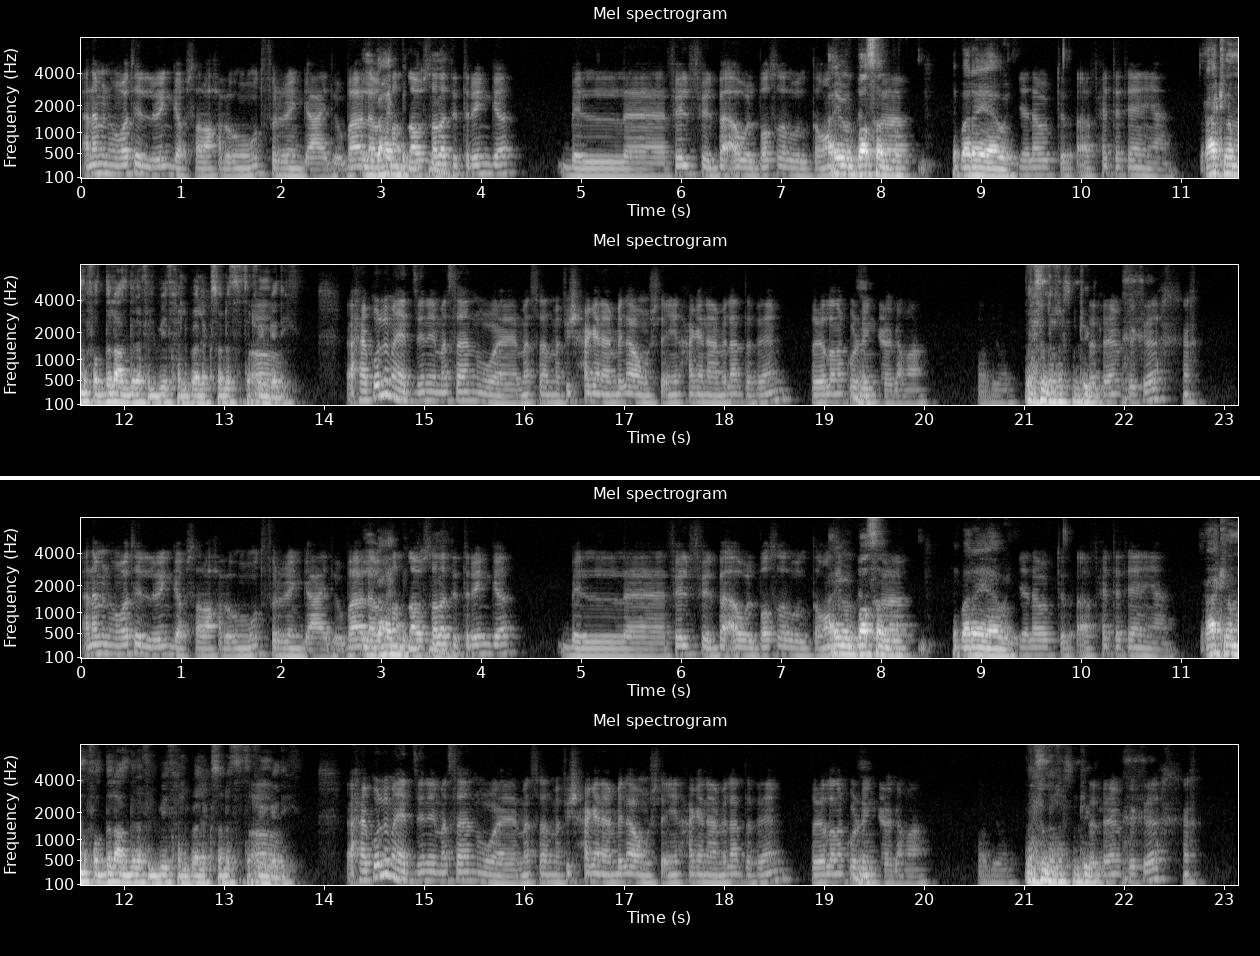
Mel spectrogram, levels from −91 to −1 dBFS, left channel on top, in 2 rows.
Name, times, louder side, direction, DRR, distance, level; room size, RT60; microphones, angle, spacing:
voice 1, 0.0-4.3 4.8-7.7 8.0-8.2 9.4-10.9 13.2-13.6 14.2-18.6 18.9-20.0 20.5-21.2 21.6-22.7, left 1 dB, 20° left, 1.0 m, -30 dB
voice 2, 2.8-3.7 7.4-8.2 8.7-9.3 11.2-13.6 19.3-19.4 21.0-21.8, left 1 dB, 90° left, 1.7 m, -21 dB
9.6 x 6.1 x 2.3 m
head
